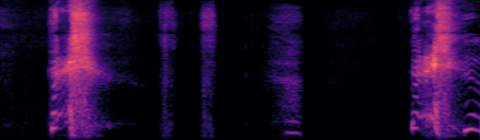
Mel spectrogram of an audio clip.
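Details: Person with a cold: two forceful sneezes separated by short sniffs and a brief sound; sneezing.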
